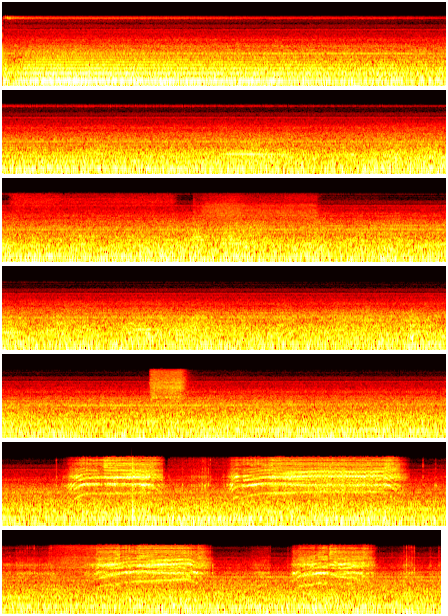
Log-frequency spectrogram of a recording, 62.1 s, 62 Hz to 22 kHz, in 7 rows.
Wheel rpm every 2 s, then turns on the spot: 0, 0, 0, 0, 0, 0, 0, 0, 0, 0, 0, 0, 0, 0, 0, 0, 0, 0, 0, 0, 0, 0, 20, 100, 80, 160, 30, 70, 110, 70, 40.
52-54 60-62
